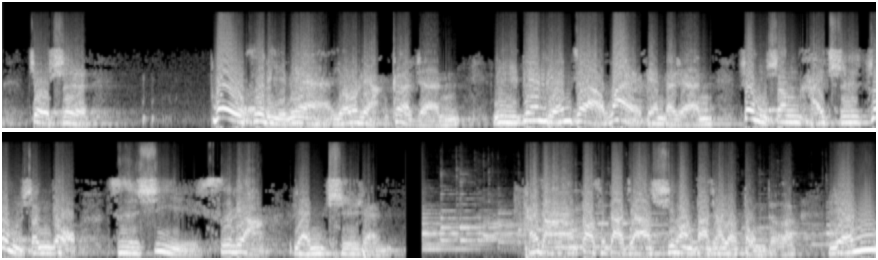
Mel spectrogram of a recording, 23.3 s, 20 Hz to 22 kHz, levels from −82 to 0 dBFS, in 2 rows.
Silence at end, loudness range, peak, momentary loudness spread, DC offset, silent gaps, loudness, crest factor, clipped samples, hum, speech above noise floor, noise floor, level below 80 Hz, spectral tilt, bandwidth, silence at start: 0 s; 3 LU; 0 dBFS; 10 LU; under 0.1%; 17.06-17.24 s; -8 LUFS; 8 dB; under 0.1%; none; 33 dB; -39 dBFS; -32 dBFS; -5.5 dB/octave; 16.5 kHz; 0 s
